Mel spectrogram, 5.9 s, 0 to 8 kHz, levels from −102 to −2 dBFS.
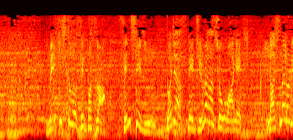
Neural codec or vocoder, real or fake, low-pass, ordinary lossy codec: codec, 16 kHz in and 24 kHz out, 1 kbps, XY-Tokenizer; fake; 7.2 kHz; MP3, 24 kbps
